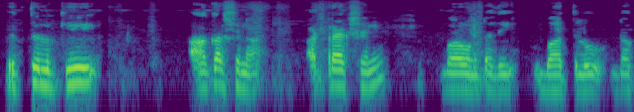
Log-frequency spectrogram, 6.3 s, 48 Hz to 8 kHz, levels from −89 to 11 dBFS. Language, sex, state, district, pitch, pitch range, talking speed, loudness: Telugu, male, Andhra Pradesh, Anantapur, 145 Hz, 135-170 Hz, 55 wpm, -16 LUFS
